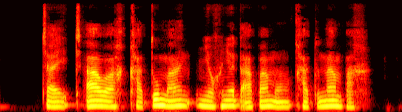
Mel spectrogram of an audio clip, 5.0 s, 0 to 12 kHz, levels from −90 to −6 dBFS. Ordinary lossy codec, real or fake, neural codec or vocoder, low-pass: AAC, 32 kbps; fake; autoencoder, 48 kHz, 32 numbers a frame, DAC-VAE, trained on Japanese speech; 10.8 kHz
